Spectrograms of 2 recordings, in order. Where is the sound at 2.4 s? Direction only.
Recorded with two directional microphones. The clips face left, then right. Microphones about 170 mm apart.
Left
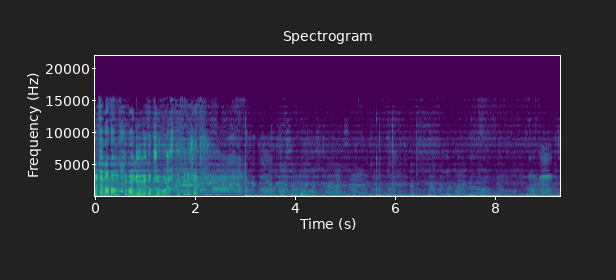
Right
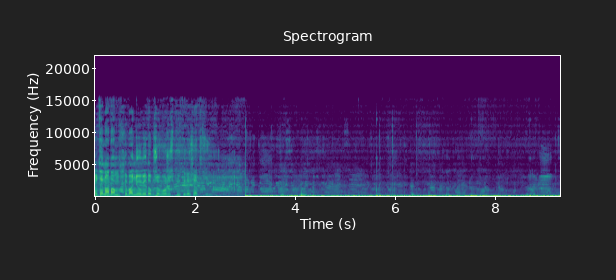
15° left (ahead or behind).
